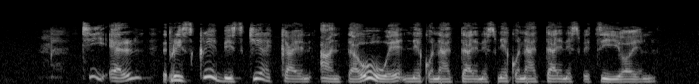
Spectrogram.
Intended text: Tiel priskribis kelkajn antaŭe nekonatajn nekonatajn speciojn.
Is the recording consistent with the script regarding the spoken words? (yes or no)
yes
